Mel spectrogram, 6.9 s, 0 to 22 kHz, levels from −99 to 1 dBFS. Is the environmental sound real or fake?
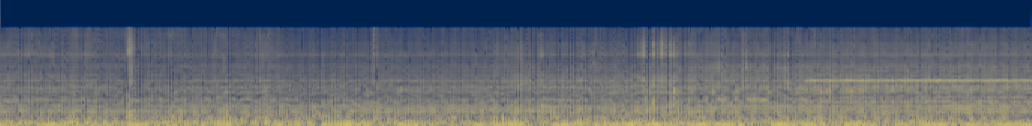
fake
